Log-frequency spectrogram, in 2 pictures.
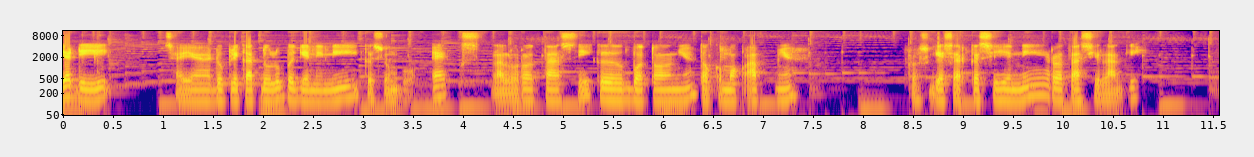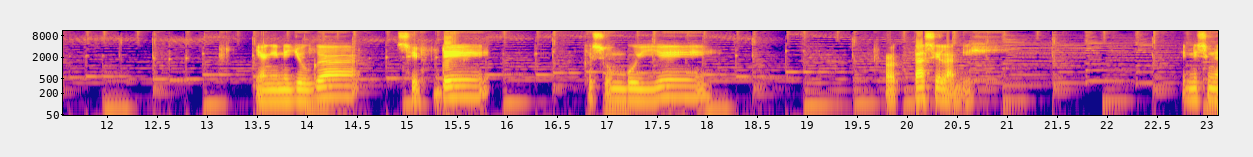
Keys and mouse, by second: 3.5-5.0 drag, 5.1-6.4 alt+middle drag, 7.2-8.4 drag, 9.3-10.4 drag, 10.7-11.3 alt+middle drag, 11.5 click, 12.0 click, 12.5 s, 13.0 alt+middle click, 14.3 shift+d, 18.4 alt+middle click, 19.6-20.7 drag, 20.9-21.3 shift+middle drag, 21.7-23.1 drag.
